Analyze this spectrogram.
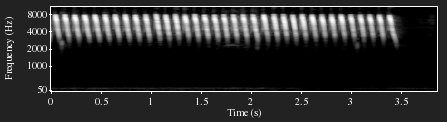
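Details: Cigun bird singing in the rapid-fire nembak style, kept as a training recording for other birds: a fast run of about 30 sharp, high downslurred notes, nearly eight per second, for three and a half seconds over a faint low hum.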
